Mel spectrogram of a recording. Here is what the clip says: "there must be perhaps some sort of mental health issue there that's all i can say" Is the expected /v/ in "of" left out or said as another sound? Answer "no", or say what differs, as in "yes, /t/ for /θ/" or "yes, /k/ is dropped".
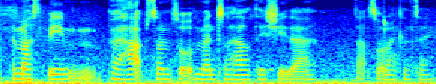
no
